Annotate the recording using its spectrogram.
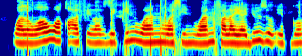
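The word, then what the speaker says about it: قنوان: Dan di dalam hukum ini hanya ada 4 kata, yaitu kinwan, sinwan, bunyan, dan dunya. Cara membacanya adalah melafalkan huruf nun sesuai dengan makhraj atau sifatnya.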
